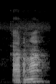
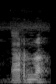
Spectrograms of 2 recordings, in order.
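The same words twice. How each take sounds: The two takes are said the same way.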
